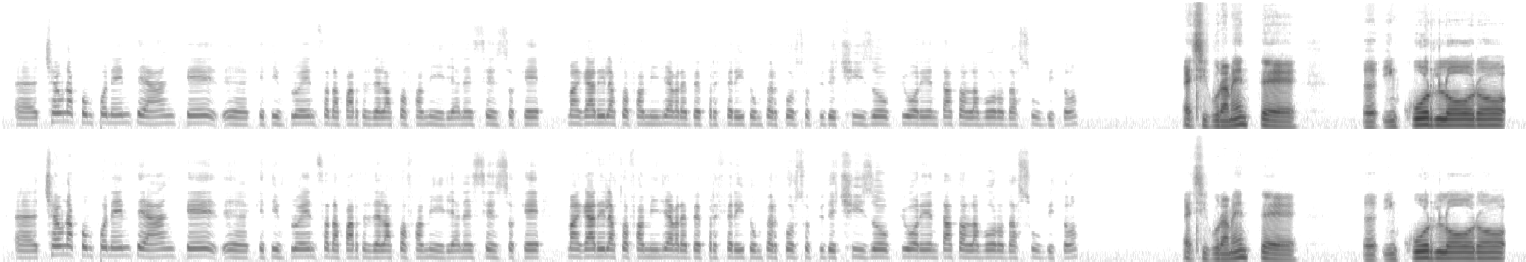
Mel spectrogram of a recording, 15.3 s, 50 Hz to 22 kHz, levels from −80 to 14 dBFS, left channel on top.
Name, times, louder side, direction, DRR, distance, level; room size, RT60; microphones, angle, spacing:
voice 1, 0.1-5.4 5.7-10.8, right 3 dB, 45° right, 4.4 m, -40 dB
voice 2, 11.8-12.9 13.6-15.1, left 4 dB, 60° left, 0.8 m, -21 dB
open air
head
